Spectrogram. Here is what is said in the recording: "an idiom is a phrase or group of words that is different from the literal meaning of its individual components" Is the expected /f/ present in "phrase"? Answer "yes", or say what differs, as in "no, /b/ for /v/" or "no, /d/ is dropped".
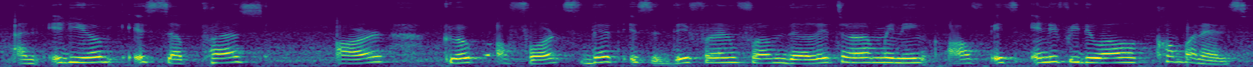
no, /p/ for /f/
